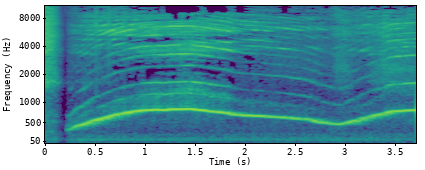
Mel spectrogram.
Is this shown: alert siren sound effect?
yes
